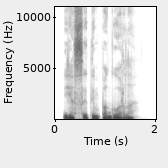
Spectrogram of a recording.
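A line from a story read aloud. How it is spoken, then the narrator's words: Through clenched teeth. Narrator (Russian): цедит сквозь зубы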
